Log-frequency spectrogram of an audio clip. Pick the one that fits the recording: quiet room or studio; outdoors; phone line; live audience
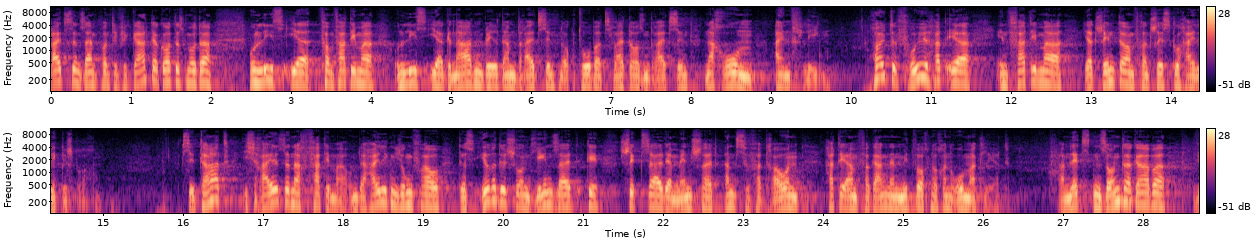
live audience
